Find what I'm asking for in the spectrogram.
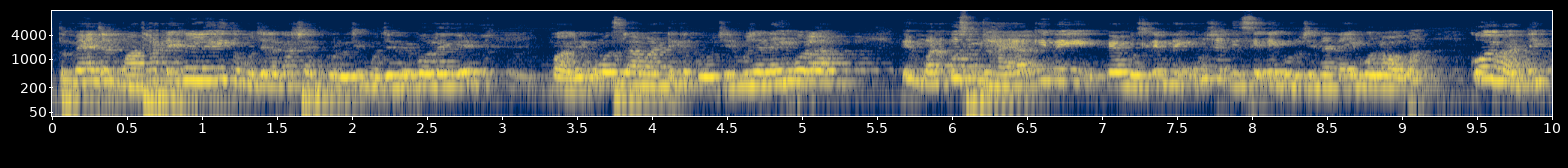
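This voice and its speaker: A middle-aged woman, a dentist, telling a devotional testimony in a lively storytelling way, acting out the voices she quotes and slipping in English phrases. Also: a little high, quick pace. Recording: echoey room, mic at a distance.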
